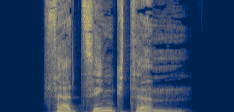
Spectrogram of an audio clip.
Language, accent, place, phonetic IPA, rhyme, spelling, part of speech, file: German, Germany, Berlin, [fɛɐ̯ˈt͡sɪŋktəm], -ɪŋktəm, verzinktem, adjective, De-verzinktem.ogg
- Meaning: strong dative masculine/neuter singular of verzinkt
